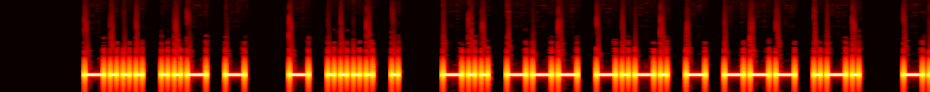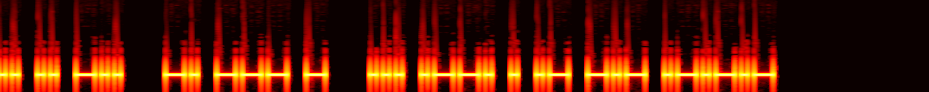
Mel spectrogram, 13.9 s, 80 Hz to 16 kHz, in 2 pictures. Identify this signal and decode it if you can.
Morse code, heard as a keyed tone, about 25 wpm, 700 Hz. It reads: BUT THE DOCTOR DID NOT SPEAK.
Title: Sentences from Top 1500 Words 25wpm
